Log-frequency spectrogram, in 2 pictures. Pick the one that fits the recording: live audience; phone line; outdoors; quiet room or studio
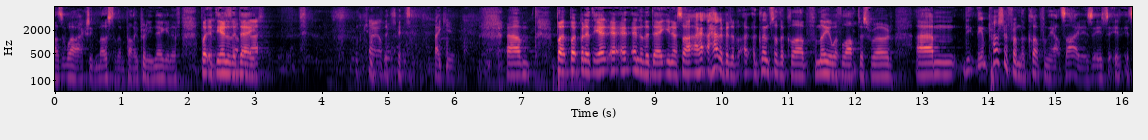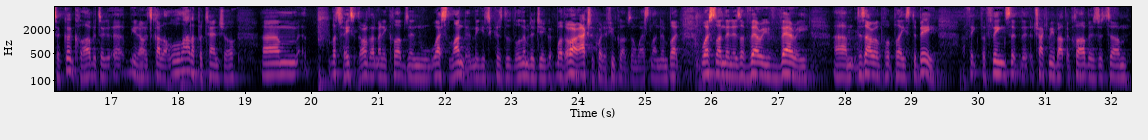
live audience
